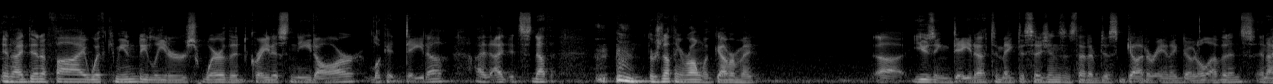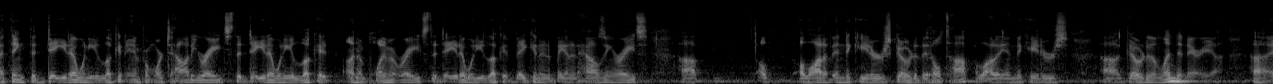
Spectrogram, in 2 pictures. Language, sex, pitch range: English, male, 95-110 Hz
